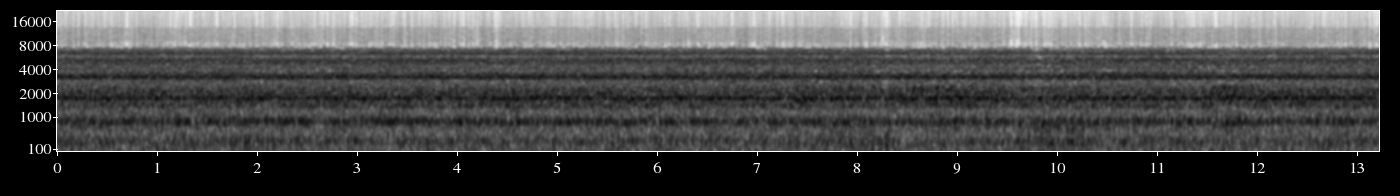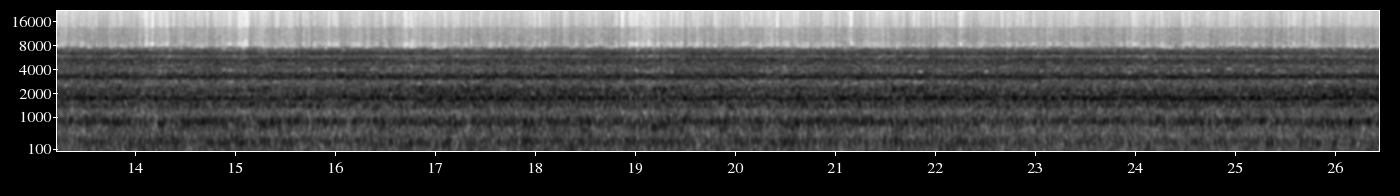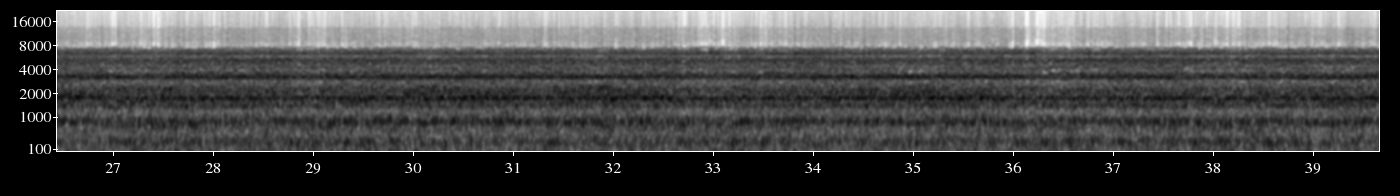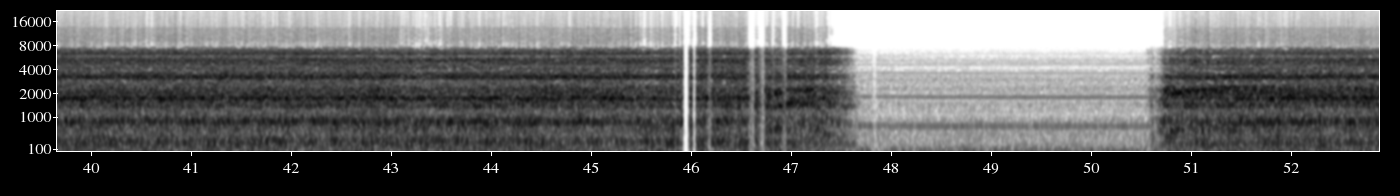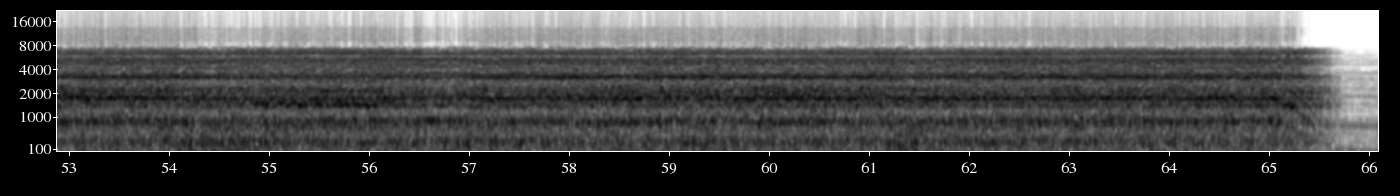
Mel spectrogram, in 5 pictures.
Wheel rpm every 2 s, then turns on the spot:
230, 230, 230, 240, 220, 230, 230, 220, 220, 220, 230, 240, 230, 220, 230, 230, 230, 230, 230, 230, 230, 230, 230, 110, 0, 150, 230, 220, 230, 220, 230, 230, 110.
none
